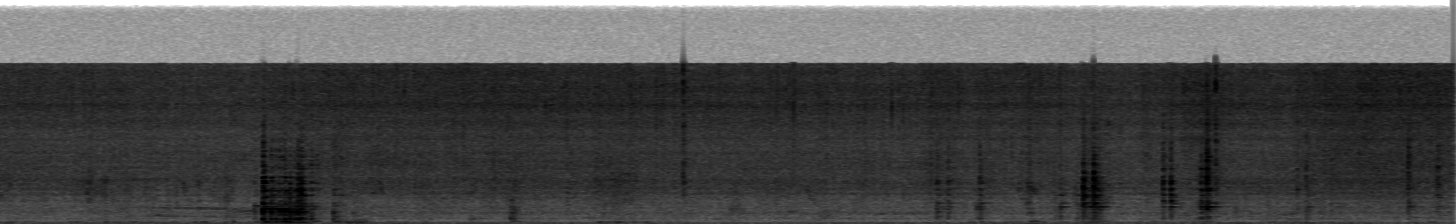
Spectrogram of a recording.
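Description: Beef sizzling over charcoal on a metal grill, with a loud metal clank on the grill grate about two seconds in as a frying pan is set over the meat as a cover. A few lighter metal clicks follow near the end.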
